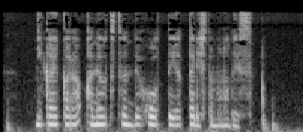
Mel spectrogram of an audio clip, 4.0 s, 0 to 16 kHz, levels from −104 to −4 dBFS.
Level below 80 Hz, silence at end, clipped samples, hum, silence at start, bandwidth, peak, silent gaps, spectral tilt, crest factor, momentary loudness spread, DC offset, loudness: -54 dBFS; 0 s; under 0.1%; none; 0.1 s; 11.5 kHz; -8 dBFS; none; -4 dB/octave; 16 dB; 12 LU; under 0.1%; -25 LUFS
